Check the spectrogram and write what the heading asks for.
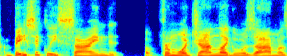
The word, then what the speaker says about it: Leguizamo: Um, You know, he John Leguizamo, is that how you say his name? He was like supposed to Wazamo. play. Yeah, Leguizamo, he was supposed to play the Vulture.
